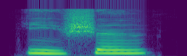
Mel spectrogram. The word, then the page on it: 一身: yī shēn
